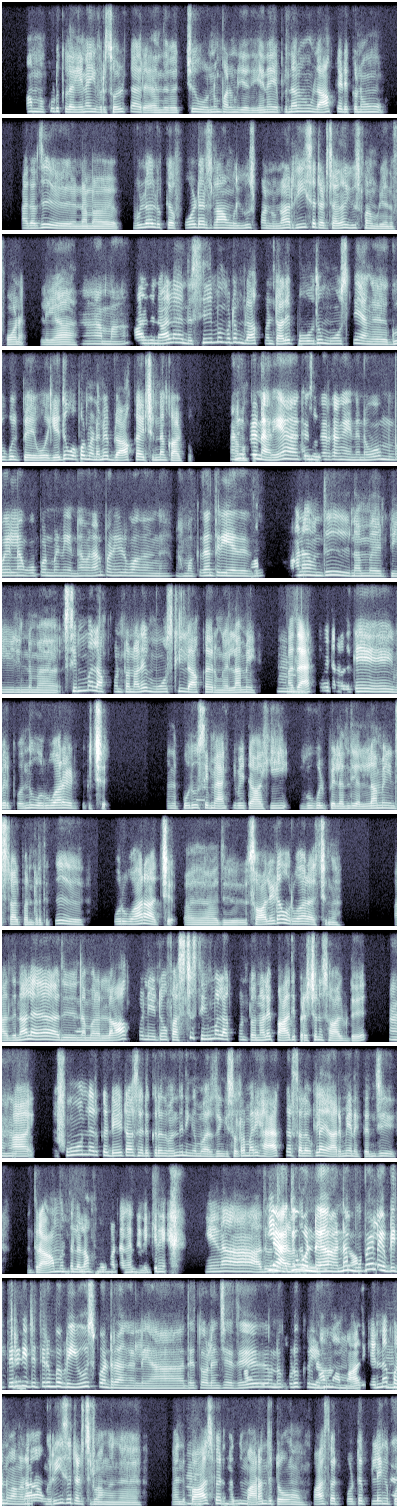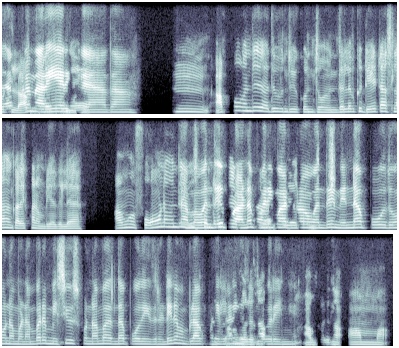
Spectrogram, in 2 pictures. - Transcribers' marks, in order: in English: "லாக்"; in English: "ஃபோல்டர்ஸ்லாம்"; tapping; in English: "யூஸ்"; in English: "ரீசெட்"; in English: "யூஸ்"; in English: "பிளாக்"; in English: "மோஸ்ட்லி"; in English: "ஓப்பன்"; in English: "ப்ளாக்"; in English: "ஆக்கர்ஸ்லாம்"; unintelligible speech; in English: "ஓப்பன்"; distorted speech; in English: "லாக்"; in English: "மோஸ்ட்லி"; static; in English: "ஆக்டிவேட்"; other background noise; in English: "ஆக்டிவேட்"; in English: "இன்ஸ்டால்"; in English: "சாலிடா"; in English: "லாக்"; in English: "லாக்"; in English: "சால்வடு"; in English: "டேட்டாஸ்"; in English: "ஹேக்கர்ஸ்"; chuckle; unintelligible speech; in English: "யூஸ்"; unintelligible speech; in English: "ரீசெட்"; in English: "பாஸ்வர்ட்"; in English: "பாஸ்வர்ட்"; in English: "ஆப்லாம்"; in English: "லாக்"; in English: "டேட்டாஸ்லாம் கலெக்ட்"; in English: "யூஸ்"; in English: "மிஸ் யூஸ்"; in English: "பிளாக்"
- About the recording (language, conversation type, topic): Tamil, podcast, கைபேசி இல்லாமல் வழிதவறி விட்டால் நீங்கள் என்ன செய்வீர்கள்?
